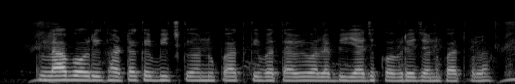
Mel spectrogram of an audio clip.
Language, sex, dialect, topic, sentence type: Bhojpuri, female, Northern, banking, statement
